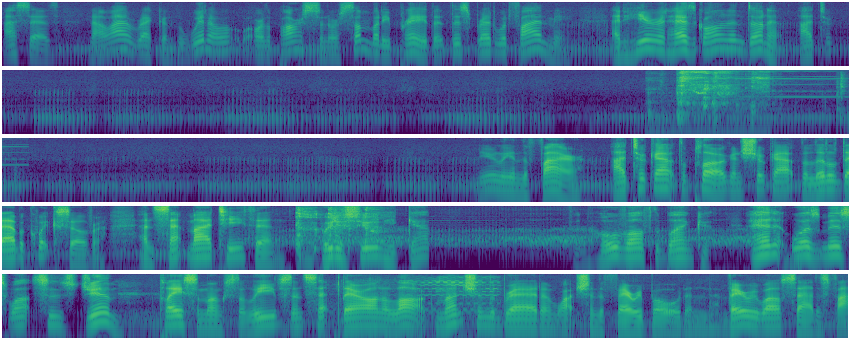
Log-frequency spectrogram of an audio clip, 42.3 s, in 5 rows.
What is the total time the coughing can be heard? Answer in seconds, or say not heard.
2 s.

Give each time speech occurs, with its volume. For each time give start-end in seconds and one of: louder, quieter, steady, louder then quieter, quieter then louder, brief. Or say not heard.
0.0-8.3 louder
21.7-29.7 steady
31.1-42.3 steady.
